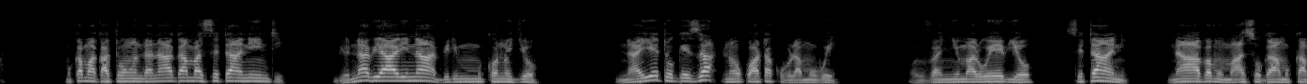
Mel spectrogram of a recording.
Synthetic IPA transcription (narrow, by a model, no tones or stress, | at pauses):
mukamakato̞ːndanaɡaːmbasetaninti | βjo̞nːaβjaːlinaβilimumiko̞no̞ɟo̞ | naje̞to̞ɡe̞zano̞ːkwaːtakuβulamuβwe̞ | oluvaɲːumalwe̞ːβjo̞ | setani | navamumaːso̞ɡamuka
